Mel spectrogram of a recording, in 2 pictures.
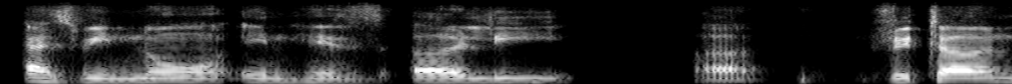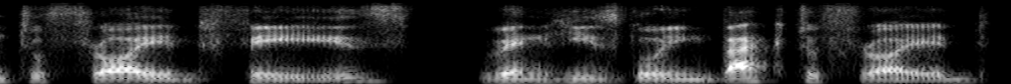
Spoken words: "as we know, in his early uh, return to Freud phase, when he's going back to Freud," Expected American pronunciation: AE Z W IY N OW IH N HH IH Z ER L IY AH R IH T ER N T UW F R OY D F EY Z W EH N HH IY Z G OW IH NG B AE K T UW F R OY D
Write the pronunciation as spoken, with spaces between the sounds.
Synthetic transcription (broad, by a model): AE Z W IY N OW IH N HH IH Z ER L IY R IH T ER N T UW F R OY D F EY Z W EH N HH IY Z G OW IH NG B AE K T UW F R OY D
